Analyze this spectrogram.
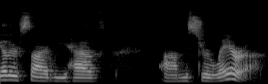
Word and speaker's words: Lara: okay so that's mr lara's attorney uh and the supreme court pronounces it lara and so even though his mr lara's attorney says laura there i'm gonna continue to say lara and then you'll hear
